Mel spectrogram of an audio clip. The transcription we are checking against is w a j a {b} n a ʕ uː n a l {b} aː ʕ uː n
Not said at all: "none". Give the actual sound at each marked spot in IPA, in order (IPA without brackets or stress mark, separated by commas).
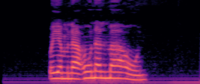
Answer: m, m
